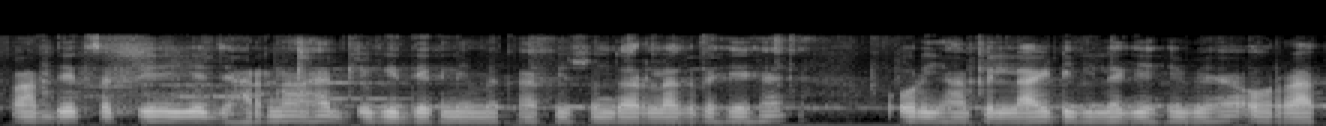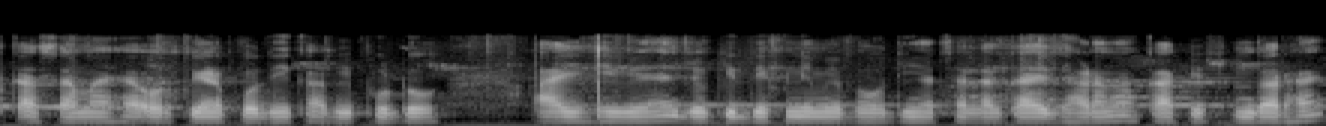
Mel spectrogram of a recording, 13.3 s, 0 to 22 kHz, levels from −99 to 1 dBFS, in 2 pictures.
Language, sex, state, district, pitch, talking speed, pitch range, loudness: Hindi, male, Bihar, Supaul, 115 Hz, 220 wpm, 115-120 Hz, -37 LUFS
